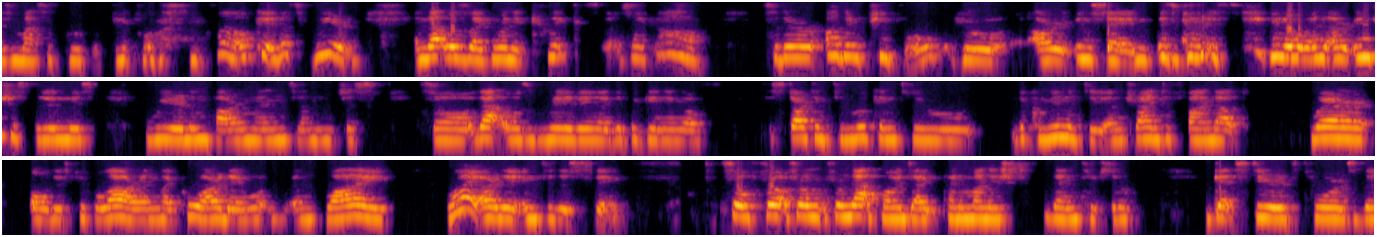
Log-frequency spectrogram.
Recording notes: We apologise for the sound quality in this episode…recording a podcast during lockdown had its challenges!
